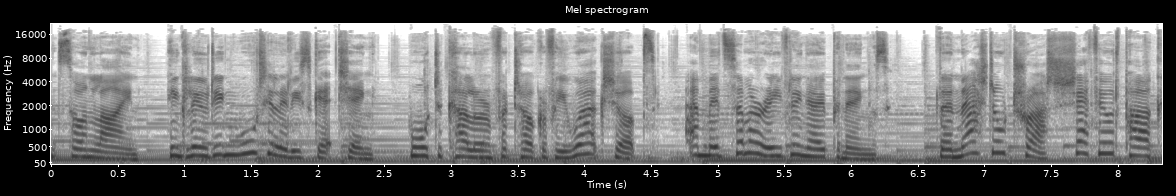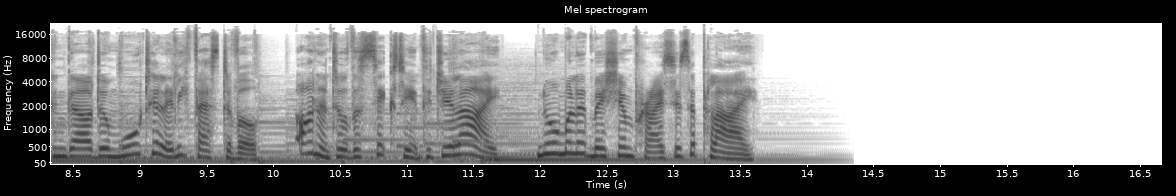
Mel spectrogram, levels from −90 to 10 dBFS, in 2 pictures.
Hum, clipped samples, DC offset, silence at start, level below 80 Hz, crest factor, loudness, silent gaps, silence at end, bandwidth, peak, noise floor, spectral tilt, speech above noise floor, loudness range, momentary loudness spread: none; under 0.1%; under 0.1%; 0 s; -38 dBFS; 14 dB; -15 LUFS; none; 2.95 s; over 20 kHz; -2 dBFS; -43 dBFS; -4 dB/octave; 28 dB; 3 LU; 4 LU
